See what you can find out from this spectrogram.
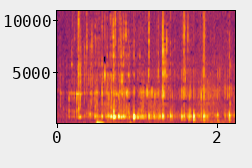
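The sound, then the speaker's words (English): A drink pours steadily from a tall 19.2 can into a glass for a couple of seconds, a bubbly gurgle with small splashes and drips and no voices. “I guess I can pour pretty hefty since it's a tall boy.”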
